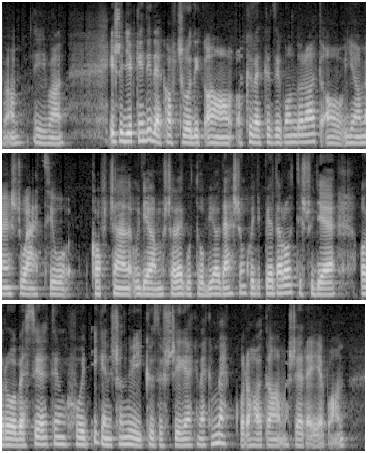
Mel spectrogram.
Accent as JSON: {"language": "Hungarian", "country": "Hungary", "said": "én most magyar vagyok-e, ha elköltözöm"}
